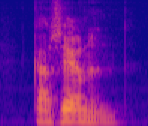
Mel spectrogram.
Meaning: to station in barracks
- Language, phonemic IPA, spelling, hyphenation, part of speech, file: Dutch, /ˌkaː.zɛrˈneː.rə(n)/, kazerneren, ka‧zer‧ne‧ren, verb, Nl-kazerneren.ogg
